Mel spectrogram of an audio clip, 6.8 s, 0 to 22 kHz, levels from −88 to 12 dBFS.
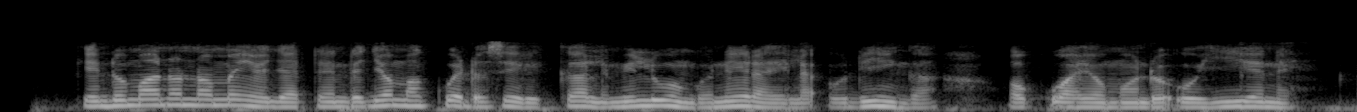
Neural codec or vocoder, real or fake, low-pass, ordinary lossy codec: vocoder, 22.05 kHz, 80 mel bands, WaveNeXt; fake; 5.4 kHz; none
